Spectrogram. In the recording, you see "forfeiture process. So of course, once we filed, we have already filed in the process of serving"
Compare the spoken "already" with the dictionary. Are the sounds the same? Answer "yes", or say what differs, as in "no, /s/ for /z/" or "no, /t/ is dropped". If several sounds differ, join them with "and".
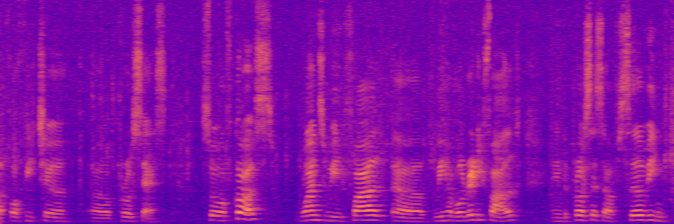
yes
